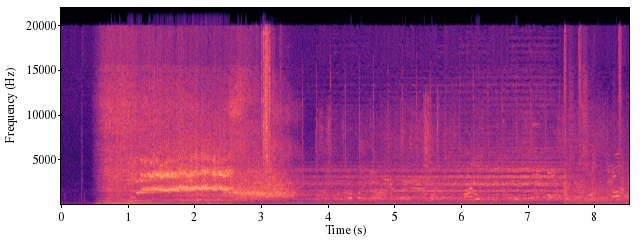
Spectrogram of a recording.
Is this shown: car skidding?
yes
